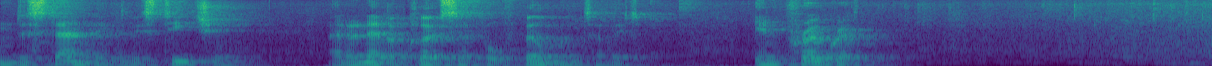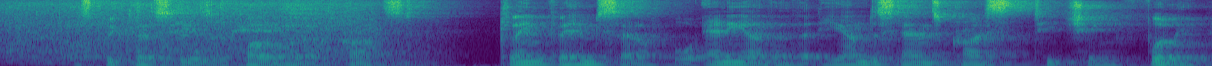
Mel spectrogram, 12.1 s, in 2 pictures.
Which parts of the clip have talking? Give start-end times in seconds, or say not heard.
0.0-4.3, 6.4-12.0.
